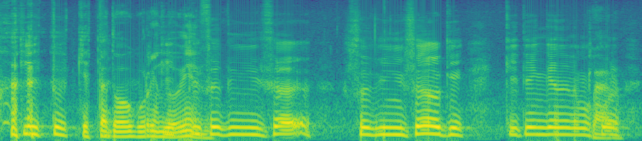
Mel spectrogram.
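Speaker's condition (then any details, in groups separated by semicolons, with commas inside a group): Cerebral palsy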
